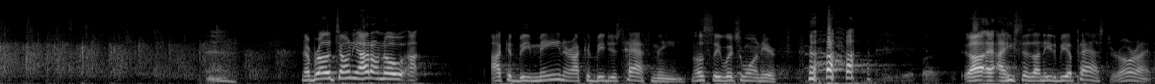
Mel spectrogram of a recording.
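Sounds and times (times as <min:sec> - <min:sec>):
church congregation applause for a volunteer: 0:00.0 - 0:03.2
speech: 0:03.0 - 0:04.3, 0:04.9 - 0:11.5.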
